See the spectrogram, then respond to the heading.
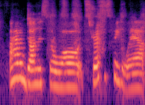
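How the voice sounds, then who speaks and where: A woman with a strong Australian accent speaks at a fairly high pitch with ordinary pitch variation. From Australia, Central Queensland. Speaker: scrapbooking crafter and channel host. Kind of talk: live craft tutorial. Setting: live stream. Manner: casual, chatty.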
